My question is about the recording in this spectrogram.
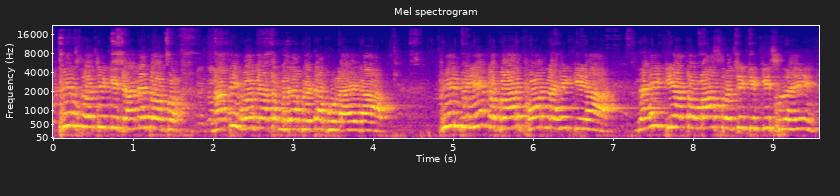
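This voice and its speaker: A very high-pitched woman tells a devotional folk tale in a plain, repetitive way, circling back over her own words. She sits well away from the mic in a heavily echoing space, with clear noise underneath. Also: fairly even intonation, measured pace. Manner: plain, repetitive spoken retelling. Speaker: storyteller. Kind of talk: devotional folk story narration. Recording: very echoey, from far off, noisy.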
